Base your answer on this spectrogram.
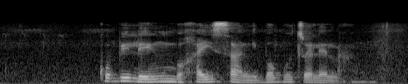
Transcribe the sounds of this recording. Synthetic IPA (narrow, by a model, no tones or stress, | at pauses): kʼʊbileŋ̩bʊχaisanibɔbʊt͡sʼwɛlɛla̰ːŋ̩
